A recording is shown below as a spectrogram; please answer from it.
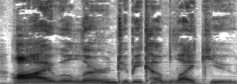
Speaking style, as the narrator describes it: she said

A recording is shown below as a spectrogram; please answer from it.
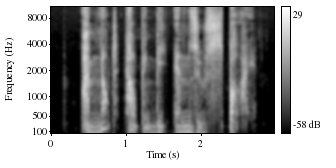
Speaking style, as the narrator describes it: Sarsa snapped

